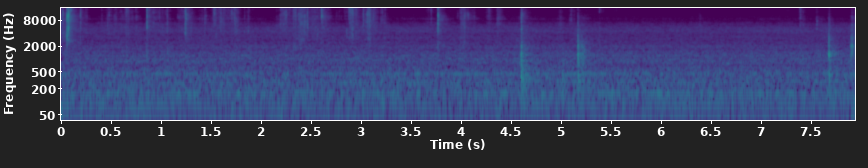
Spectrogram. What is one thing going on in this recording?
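Fingers peel garlic cloves with soft crackling and rustling.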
